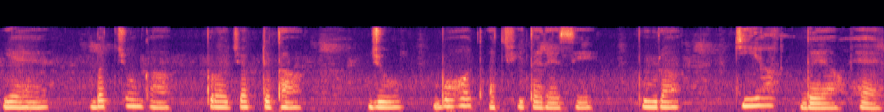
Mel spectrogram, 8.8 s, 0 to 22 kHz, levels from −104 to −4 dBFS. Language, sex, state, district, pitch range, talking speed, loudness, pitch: Hindi, female, Rajasthan, Bikaner, 180-205 Hz, 95 wpm, -20 LUFS, 195 Hz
